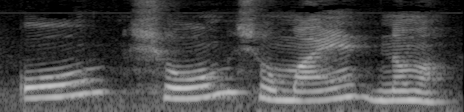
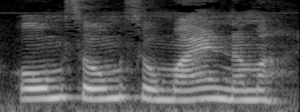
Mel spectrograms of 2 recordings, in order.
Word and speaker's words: ওম সোম সোমায় নমঃ: মন্ত্রটা খুব সহজ। ওম সোম সোমায় নমঃ। ওম সোম সোমায় নমঃ এভাবে উচ্চারণ করা হয়।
